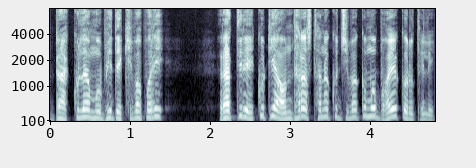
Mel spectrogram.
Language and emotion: Odia, fearful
